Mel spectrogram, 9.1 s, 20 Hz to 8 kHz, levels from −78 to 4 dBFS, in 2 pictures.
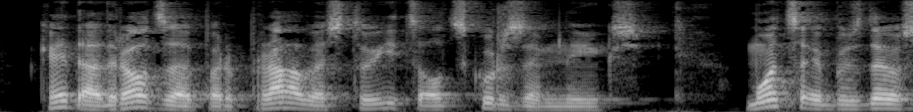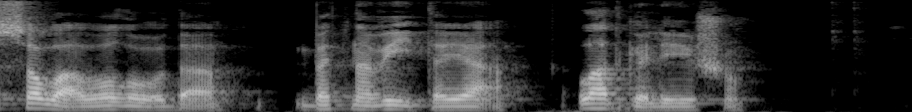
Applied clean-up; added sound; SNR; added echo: none; none; none; none.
